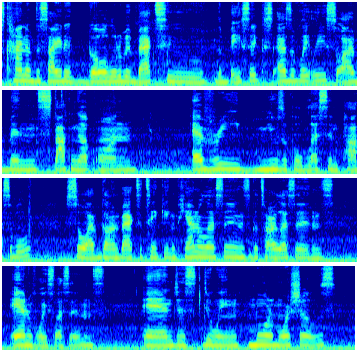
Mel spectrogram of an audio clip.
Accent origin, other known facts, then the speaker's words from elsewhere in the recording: Roselle, New Jersey, United States; also born or lived in Irvington / Piscataway; We originally lived in Irvington when I was really, really young, and then my father passed, and then we moved to Roselle. And then right around high school, moved to Piscataway and been there ever since.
